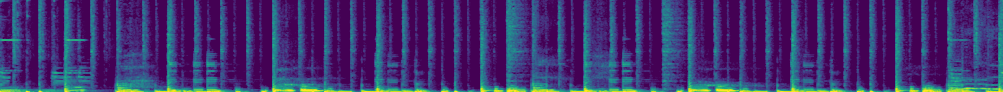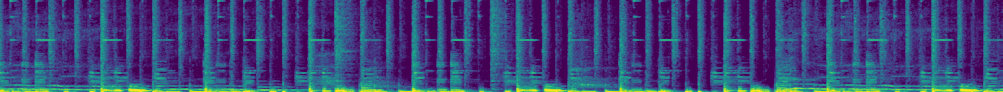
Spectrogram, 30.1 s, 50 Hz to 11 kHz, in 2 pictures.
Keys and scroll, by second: 2.0 [, 2.5 [, 5.1-6.0 typing, 17.3 ], 17.8 ], 18.8 ].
